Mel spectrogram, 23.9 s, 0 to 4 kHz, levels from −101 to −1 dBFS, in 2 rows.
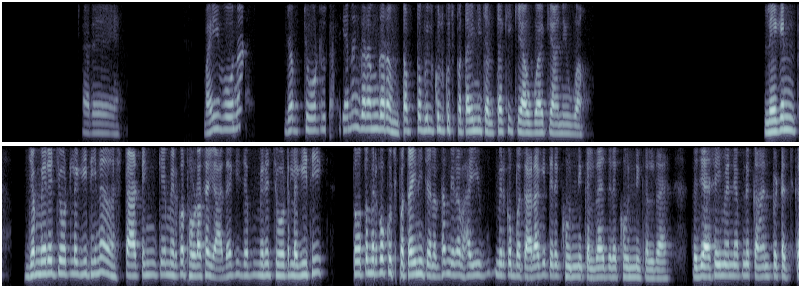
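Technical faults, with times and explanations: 3.0 to 8.7 s, automatic gain rising: the level climbs steadily by about 12 dB over nearly six seconds, with the speech and the background noise swelling together rather than the speech alone getting louder. The gain control judged the incoming signal too quiet and raised its amplification slowly, so everything it passes, including the noise floor, is lifted at the same rate. This all happens inside a telephone-style band that stops at about 4 kHz.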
